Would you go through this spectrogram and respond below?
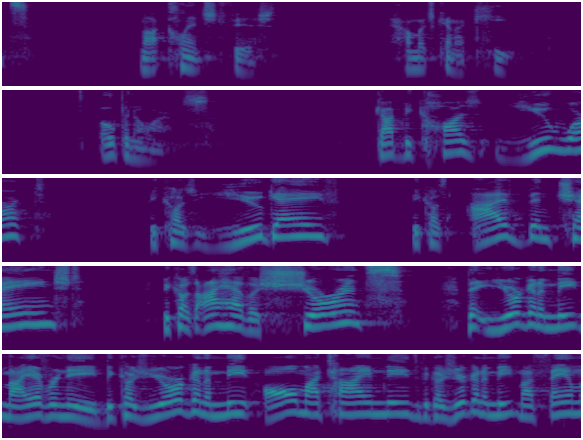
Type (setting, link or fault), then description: setting, large echoing room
